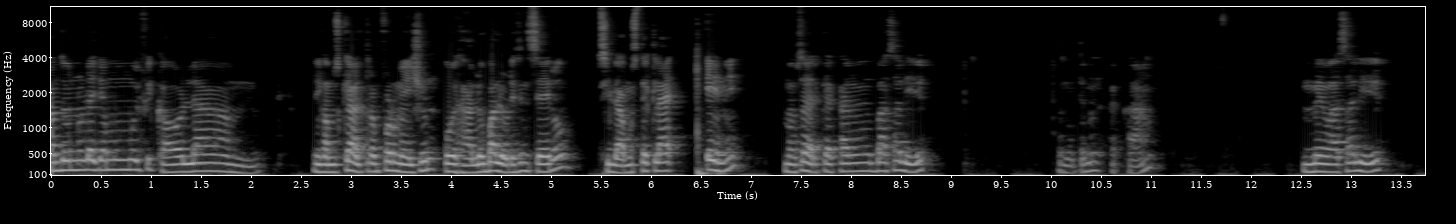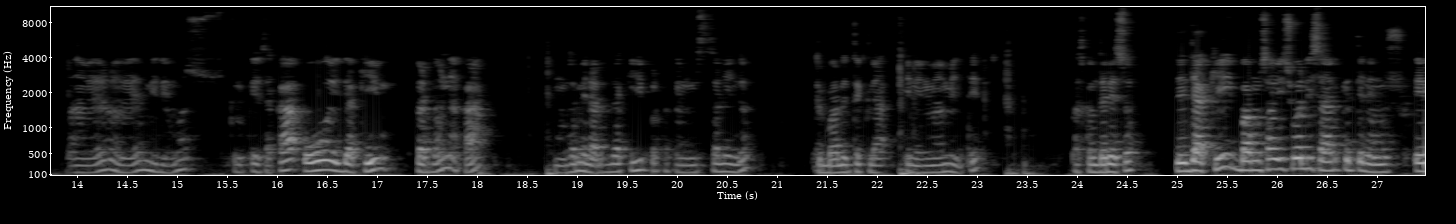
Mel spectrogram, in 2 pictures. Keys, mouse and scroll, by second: 6.5-9.1 middle drag, 9.1 click, 9.2-10.0 middle drag, 10.0 click, 10.8 click, 13.9 click, 15.4 middle click, 16.4 click, 18.8 KP_Multiply, 23.1 click, 25.9 click.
